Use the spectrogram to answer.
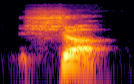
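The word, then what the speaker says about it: Shough: And Tyler, how do you pronounce this man's last name? Tyler Shuck? Shuck.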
